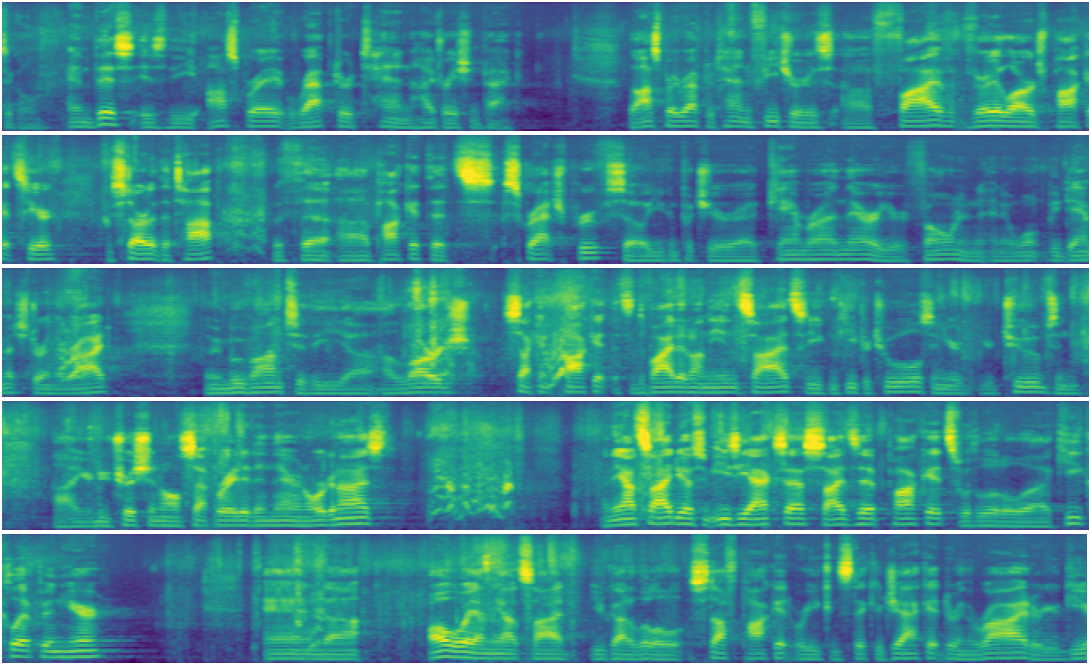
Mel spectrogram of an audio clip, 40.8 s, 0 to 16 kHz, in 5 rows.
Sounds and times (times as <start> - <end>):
Speech: 0.0 - 4.0, 4.7 - 17.2, 17.8 - 28.0, 28.9 - 33.6, 34.6 - 40.7.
